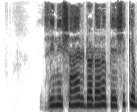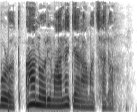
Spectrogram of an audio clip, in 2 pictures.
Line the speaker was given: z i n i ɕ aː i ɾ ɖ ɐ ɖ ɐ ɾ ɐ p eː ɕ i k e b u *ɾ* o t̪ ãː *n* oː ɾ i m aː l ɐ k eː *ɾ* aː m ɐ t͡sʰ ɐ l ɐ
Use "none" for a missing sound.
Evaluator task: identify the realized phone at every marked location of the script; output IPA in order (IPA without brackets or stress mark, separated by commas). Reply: ɽ, n, ɾ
